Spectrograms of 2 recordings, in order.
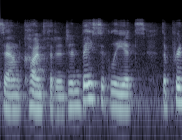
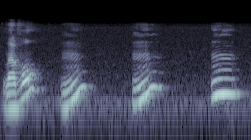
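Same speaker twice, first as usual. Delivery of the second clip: "Level" then each "mm" hummed high with raised pitch; high hummed "mm" steps, held up as if more follows; pitch pattern demo; 9 semitones higher, 3 dB louder, slower than usual. Shown as a demonstration. Teacher demonstrates the list's pitch, high hummed notes. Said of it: "So your pitch is like this".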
